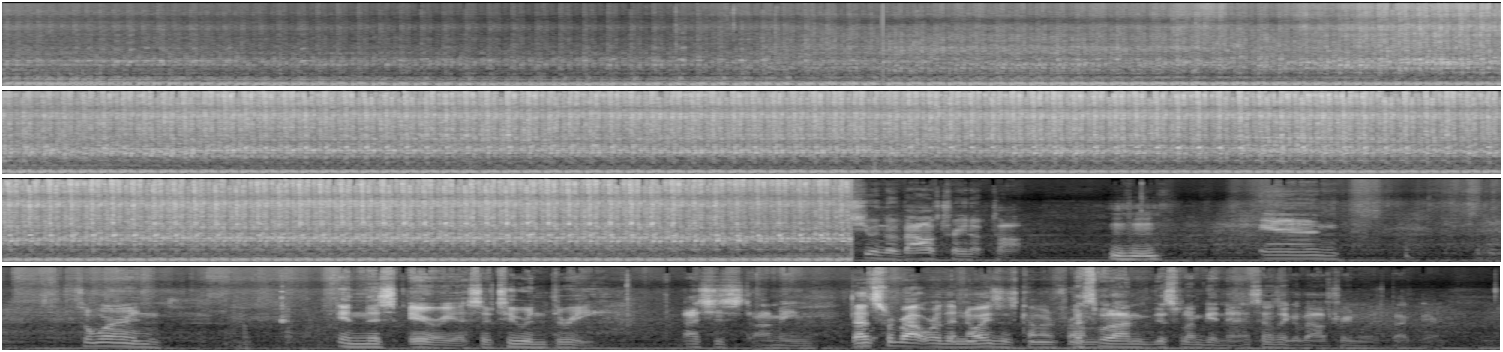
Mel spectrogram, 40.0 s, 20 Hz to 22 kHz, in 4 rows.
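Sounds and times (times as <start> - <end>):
engine running: 0.0 - 25.7
fast ticking clatter from engine: 2.2 - 25.7.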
